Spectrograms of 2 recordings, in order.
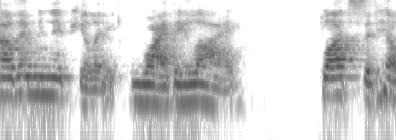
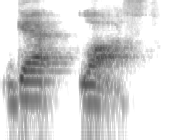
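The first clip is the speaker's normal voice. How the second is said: abrasive voice, in character; 3 dB louder than usual. Showing how an abrasive girl turns down a date: abrasive line as a character. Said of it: "Here's an abrasive trait".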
